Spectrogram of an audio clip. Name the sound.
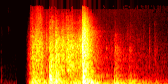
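door being closed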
